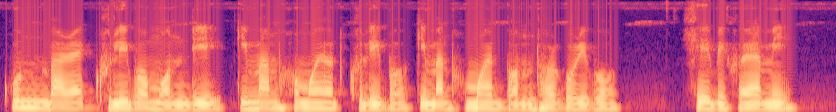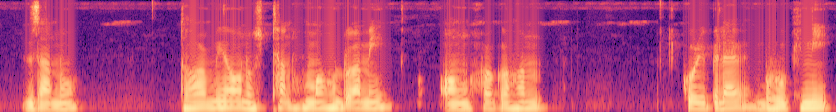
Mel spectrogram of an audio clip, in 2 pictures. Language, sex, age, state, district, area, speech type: Assamese, male, 30-45, Assam, Majuli, urban, spontaneous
